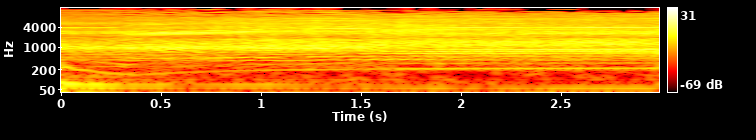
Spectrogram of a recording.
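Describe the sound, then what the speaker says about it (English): Dremel rotary motor tool at mid-speed, lightly touching a foam RC plane under repair after a saltwater landing, gives a loud, continuous high-pitched whine that holds steady from start to finish with no speech. "why not a Dremel motor tool? Okay, so I'm using it at about mid-speed"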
